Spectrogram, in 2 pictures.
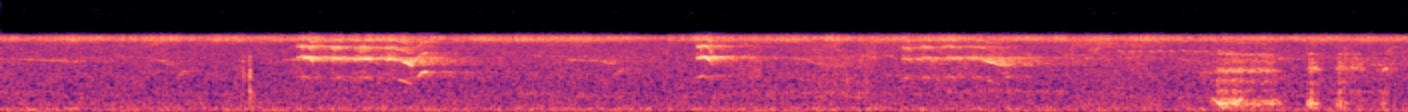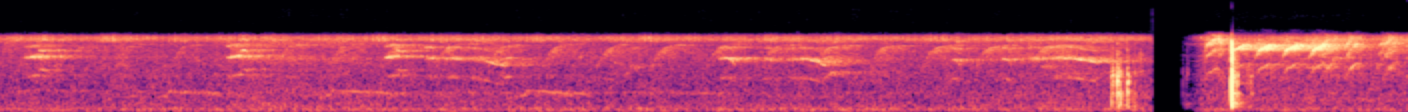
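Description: Birds calling: short descending chirps repeat every second or two. Near the end the sound briefly drops out and a sharp click follows.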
